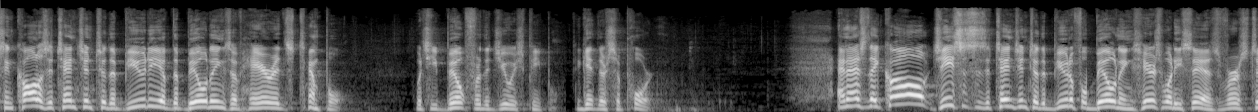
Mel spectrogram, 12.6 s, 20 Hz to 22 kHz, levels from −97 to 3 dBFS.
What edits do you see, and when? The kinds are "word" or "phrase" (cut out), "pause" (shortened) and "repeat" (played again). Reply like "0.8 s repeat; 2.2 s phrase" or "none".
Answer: 5.7 s pause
